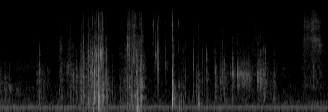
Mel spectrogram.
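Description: Plastic marker pens rattle and clatter in a case.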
